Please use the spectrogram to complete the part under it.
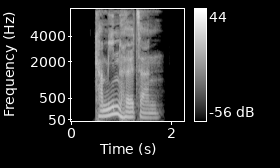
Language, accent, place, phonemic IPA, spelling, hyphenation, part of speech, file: German, Germany, Berlin, /kaˈmiːnˌhœlt͡sɐn/, Kaminhölzern, Ka‧min‧höl‧zern, noun, De-Kaminhölzern.ogg
- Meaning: dative plural of Kaminholz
